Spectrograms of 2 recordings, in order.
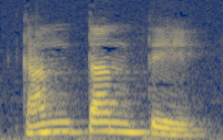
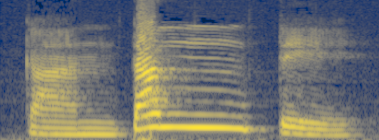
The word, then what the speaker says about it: cantante: con el correcto ahora vamos con cantante cantante cantan de muy bien cantantes una palabra grave porque lleva la mayor fuerza de voz en la penúltima sílaba vamos con tertulia y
